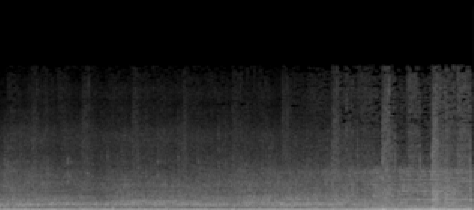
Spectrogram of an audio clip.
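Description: A small single-engine propeller plane's engine running steadily on the runway, with background music; rock drums and guitar become prominent near the end.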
